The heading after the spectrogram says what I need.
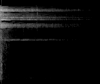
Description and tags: DB BELL SHOT 001
A single strike of a tambourine with a jingling sleigh-bell like sound.
bell, tambourine, jingle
